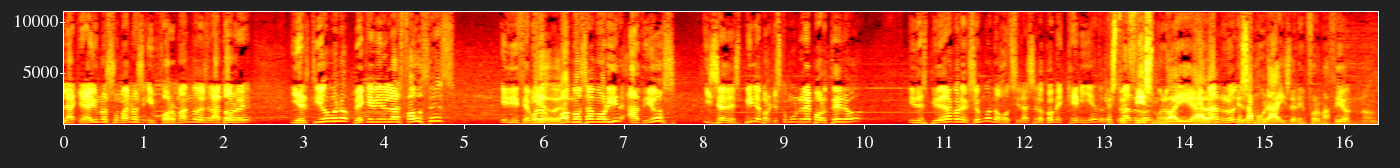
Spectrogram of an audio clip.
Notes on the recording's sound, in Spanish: En directo desde Expomanga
